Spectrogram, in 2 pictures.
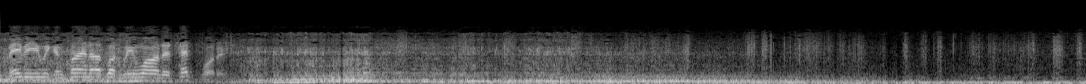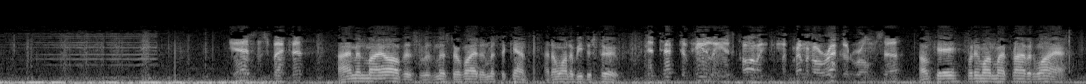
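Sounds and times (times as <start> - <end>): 
car driving: 0.0 - 14.3
speech: 0.1 - 3.7, 13.2 - 21.7.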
